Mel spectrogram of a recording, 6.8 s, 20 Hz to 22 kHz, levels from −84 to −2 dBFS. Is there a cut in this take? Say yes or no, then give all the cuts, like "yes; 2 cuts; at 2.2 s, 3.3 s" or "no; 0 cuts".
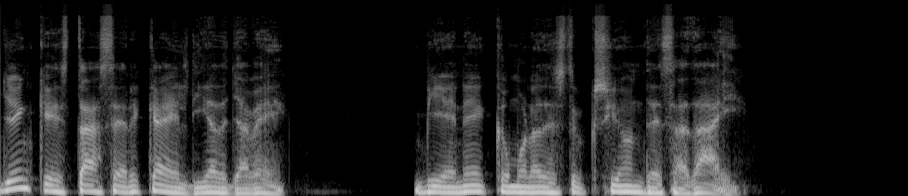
no; 0 cuts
